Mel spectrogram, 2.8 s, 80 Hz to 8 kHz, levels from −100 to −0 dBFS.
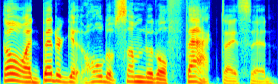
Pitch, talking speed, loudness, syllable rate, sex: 150 Hz, 235 wpm, -18 LUFS, 4.8 syllables/s, male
